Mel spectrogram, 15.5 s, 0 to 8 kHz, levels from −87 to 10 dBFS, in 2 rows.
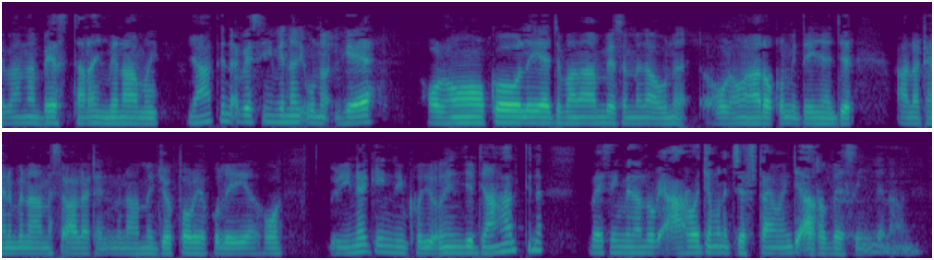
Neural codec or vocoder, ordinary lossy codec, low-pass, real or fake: codec, 16 kHz, 1 kbps, X-Codec, HuBERT features, trained on LibriSpeech; MP3, 24 kbps; 7.2 kHz; fake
